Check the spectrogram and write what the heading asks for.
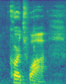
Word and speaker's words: Courtois: Courtois.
